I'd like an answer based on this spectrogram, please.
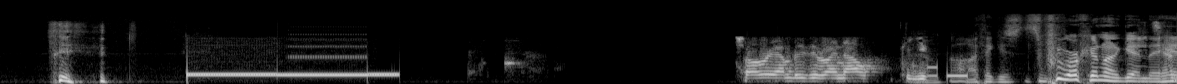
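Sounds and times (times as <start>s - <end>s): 
speech: 0.6s - 1.1s, 8.0s - 11.7s
voicemail telephone beep: 1.9s - 4.0s.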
